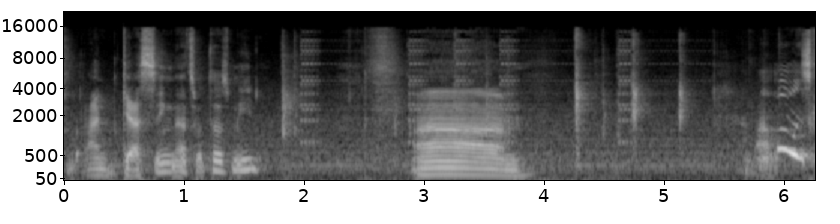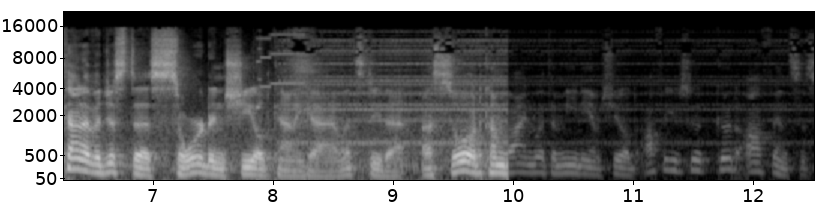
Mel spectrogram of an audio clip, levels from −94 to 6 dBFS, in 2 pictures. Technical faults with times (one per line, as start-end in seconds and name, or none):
9.95-12.51 one channel inverted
